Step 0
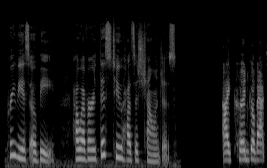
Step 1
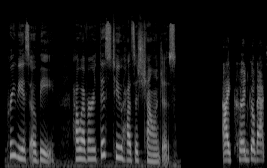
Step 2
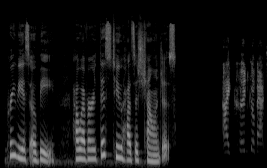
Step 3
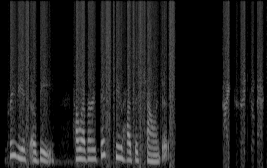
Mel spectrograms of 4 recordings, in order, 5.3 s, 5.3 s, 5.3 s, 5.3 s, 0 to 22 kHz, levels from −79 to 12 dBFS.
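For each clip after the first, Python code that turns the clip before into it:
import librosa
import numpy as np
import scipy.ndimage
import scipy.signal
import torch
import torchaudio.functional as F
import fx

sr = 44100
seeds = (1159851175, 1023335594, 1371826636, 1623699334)

y1 = fx.high_shelf(x, sr, hz=7900.0, db=4.0)
y1 = fx.rider(y1, sr, range_db=3, speed_s=0.5)
y2 = fx.filter_sweep_highpass(y1, sr, from_hz=150.0, to_hz=3100.0, start_s=3.18, end_s=3.68, q=1.7)
y3 = fx.clock_jitter(y2, sr, seeds[0], jitter_ms=0.069)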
